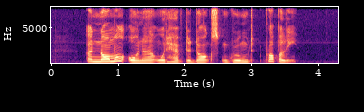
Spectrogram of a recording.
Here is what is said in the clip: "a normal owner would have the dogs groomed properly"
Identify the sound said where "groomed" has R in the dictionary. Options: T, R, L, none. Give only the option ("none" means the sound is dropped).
R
